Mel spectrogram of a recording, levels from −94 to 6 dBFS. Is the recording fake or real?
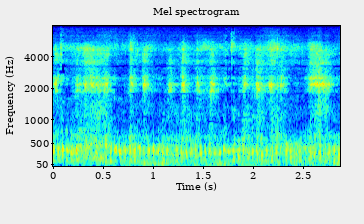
fake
